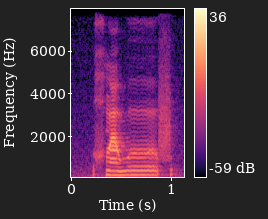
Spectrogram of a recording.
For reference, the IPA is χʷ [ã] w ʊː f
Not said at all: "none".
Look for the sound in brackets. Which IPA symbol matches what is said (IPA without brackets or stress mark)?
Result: ã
